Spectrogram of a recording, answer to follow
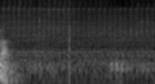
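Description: Industrial lockstitch sewing machine stitching a zipper onto fabric, running with a steady, quiet sound, with a single sharp click about a second in.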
